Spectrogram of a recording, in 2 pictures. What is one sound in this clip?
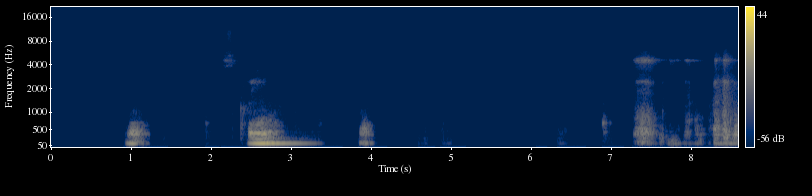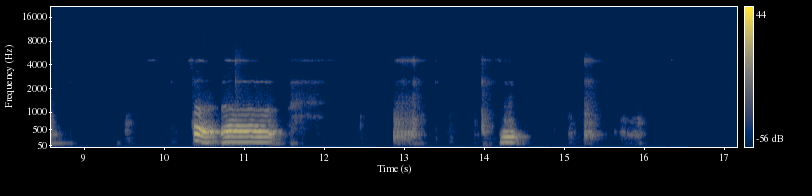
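A middle-aged man speaks calmly into a nearby microphone, in short bursts with pauses.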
